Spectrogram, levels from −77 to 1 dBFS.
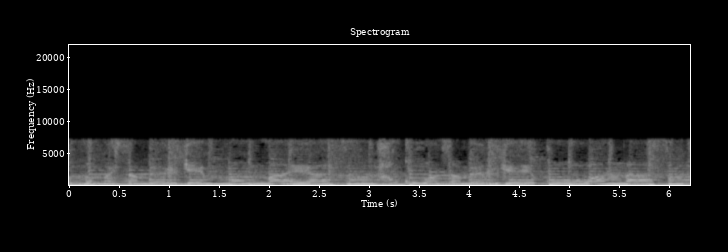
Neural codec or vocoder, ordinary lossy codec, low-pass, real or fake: none; none; 7.2 kHz; real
